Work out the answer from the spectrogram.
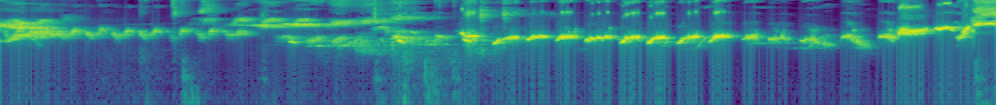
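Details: White-rumped shama fighters, nearly all of them joining in, singing in an agitated reply: a warbling wavering phrase, a long rising whistle, then a steady series of loud, clipped whistled notes repeated roughly twice a second, with faint knocks.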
